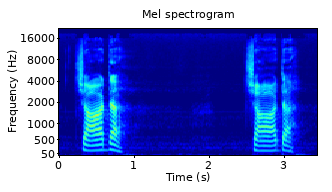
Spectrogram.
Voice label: "catv", Muscogee

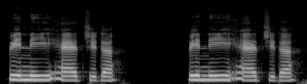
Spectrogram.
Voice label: "penehicetv", Muscogee

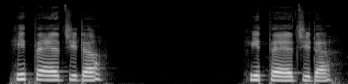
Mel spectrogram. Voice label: "hericetv", Muscogee

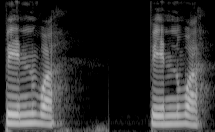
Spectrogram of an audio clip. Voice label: "penwv", Muscogee

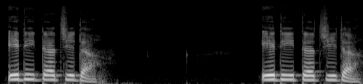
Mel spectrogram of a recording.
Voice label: "etetvcetv", Muscogee

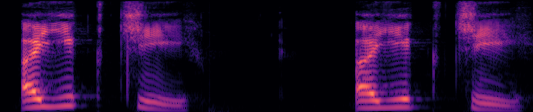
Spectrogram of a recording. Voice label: "vyekce", Muscogee

